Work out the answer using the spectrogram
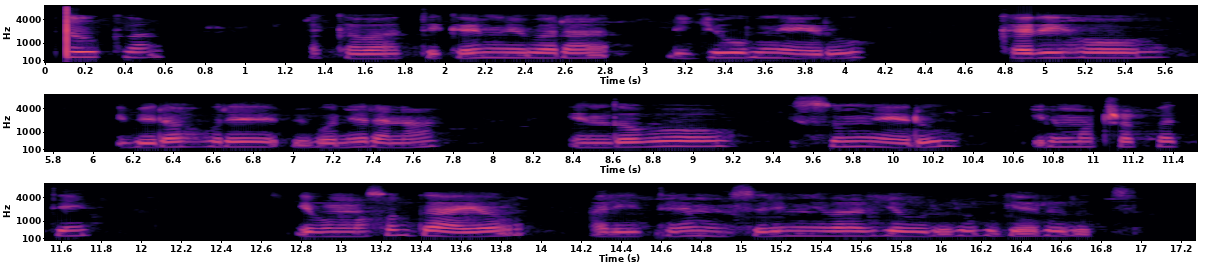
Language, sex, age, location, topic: Kinyarwanda, female, 25-35, Nyagatare, finance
